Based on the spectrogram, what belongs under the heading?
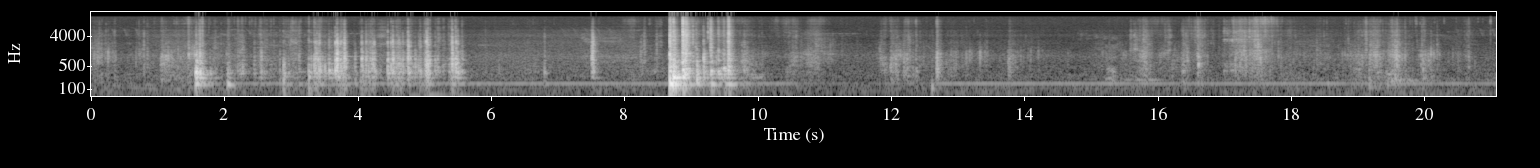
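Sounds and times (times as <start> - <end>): steady low hum: 0.4 - 21.0
objects clattering and knocking: 1.5 - 5.6, 8.7 - 9.9.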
